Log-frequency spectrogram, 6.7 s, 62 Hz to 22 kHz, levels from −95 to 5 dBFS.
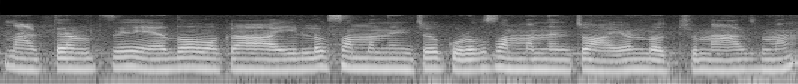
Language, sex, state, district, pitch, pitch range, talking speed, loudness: Telugu, female, Andhra Pradesh, Manyam, 180 Hz, 175-195 Hz, 115 wpm, -14 LUFS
